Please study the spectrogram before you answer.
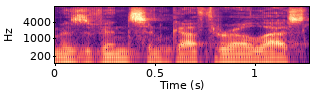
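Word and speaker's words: Guthreau: chair for the record my name is Vincent guthro last name is spelled g-u-t-h-r-e-a-u service is the executive director of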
